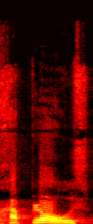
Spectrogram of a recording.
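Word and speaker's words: ἁπλοῦς: Él utiliza una palabra que se pronuncia algo así como haplous o haplotes.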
